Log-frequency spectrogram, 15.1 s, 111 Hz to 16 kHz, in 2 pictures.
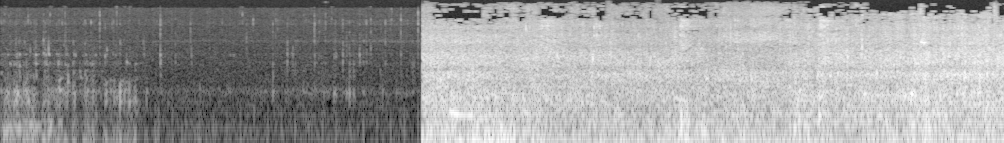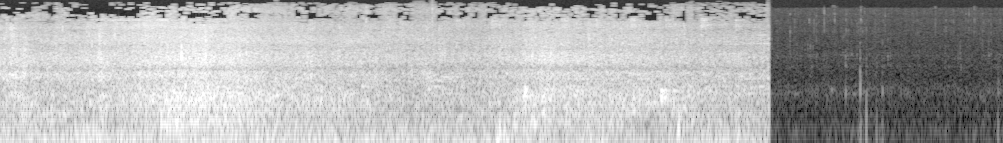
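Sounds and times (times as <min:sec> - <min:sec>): loud water splash: 0:03.2 - 0:13.3
steady low rumble: 0:03.2 - 0:13.3
wind buffeting microphone: 0:03.2 - 0:13.3.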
